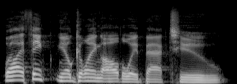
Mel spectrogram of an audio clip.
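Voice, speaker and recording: Measured, analytical man. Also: mid-range voice, sing-song. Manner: measured, analytical, builds long arguments. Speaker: podcast co-host. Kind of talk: casual discussion.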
